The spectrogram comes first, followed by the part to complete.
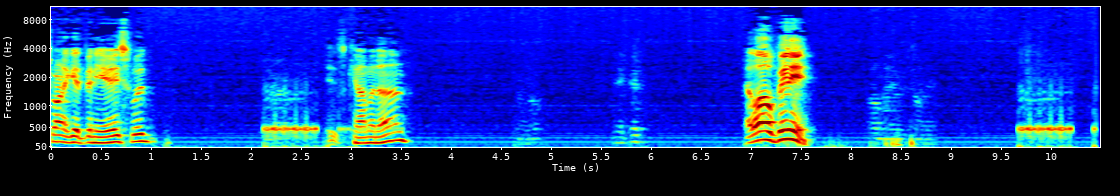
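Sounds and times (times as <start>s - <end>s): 
speech: 0.0s - 1.2s, 2.8s - 3.7s, 7.0s - 7.7s
telephone ringback tone: 2.2s - 2.7s, 9.7s - 10.4s.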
